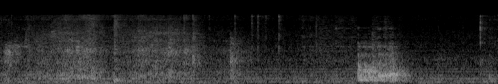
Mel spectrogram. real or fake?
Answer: real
